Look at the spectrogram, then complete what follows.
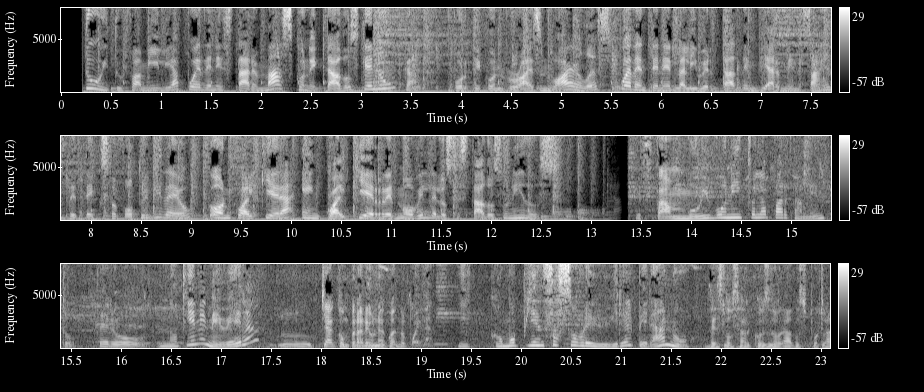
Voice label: commercial spanish women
